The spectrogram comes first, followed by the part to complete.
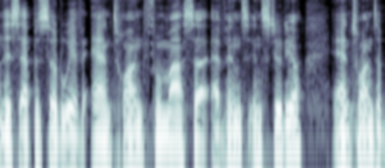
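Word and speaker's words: Fumaça: Fumaca, is that how you pronounce Fumaca. it? Fumaca.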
